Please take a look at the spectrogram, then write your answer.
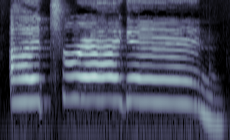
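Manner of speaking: high, loud, drawn-out announcement; big storybook cry of alarm; dramatic shout. A narrator's reading. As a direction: shout it slowly, stretching the word. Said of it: "shouted Raccoon".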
